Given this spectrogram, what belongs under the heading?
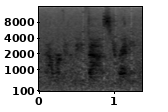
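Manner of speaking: hushed aside before the fast part; whisper. Real, not acted. Teacher tells the children, whispered. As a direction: whisper it to build anticipation.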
